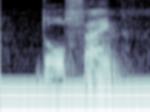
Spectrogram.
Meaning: dolphin, sea mammal of the family Delphinidae
- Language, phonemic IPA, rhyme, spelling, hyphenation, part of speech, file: Dutch, /dɔlˈfɛi̯n/, -ɛi̯n, dolfijn, dol‧fijn, noun, Nl-dolfijn.ogg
